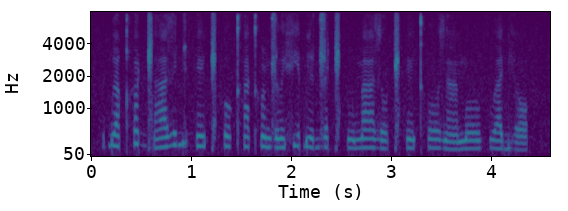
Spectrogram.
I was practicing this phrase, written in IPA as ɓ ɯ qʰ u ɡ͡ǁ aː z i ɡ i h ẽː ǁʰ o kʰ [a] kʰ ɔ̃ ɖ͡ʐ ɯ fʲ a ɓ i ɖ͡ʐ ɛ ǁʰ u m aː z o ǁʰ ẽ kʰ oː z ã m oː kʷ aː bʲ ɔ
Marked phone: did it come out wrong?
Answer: no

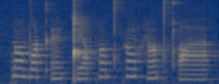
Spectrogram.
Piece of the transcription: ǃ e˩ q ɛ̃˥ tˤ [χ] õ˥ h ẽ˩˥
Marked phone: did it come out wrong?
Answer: yes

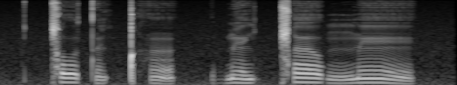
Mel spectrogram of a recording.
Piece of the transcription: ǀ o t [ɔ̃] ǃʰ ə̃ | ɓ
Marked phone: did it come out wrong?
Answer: yes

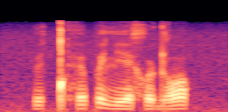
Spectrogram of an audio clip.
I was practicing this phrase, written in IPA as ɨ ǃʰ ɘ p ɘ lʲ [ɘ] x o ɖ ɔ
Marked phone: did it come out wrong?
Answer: yes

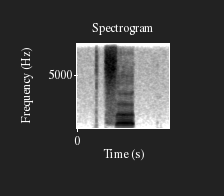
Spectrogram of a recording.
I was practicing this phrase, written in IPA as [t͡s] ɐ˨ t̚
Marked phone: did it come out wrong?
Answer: no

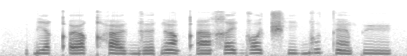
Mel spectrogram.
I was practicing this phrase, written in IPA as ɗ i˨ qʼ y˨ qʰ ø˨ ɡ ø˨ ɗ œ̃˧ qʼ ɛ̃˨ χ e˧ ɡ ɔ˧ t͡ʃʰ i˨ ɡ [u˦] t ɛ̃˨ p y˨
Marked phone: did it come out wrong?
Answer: no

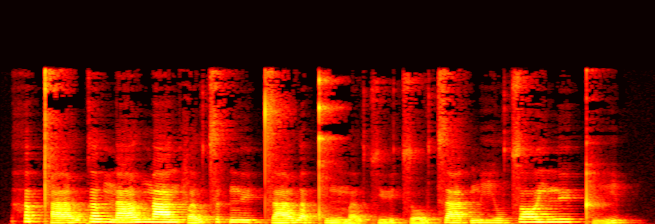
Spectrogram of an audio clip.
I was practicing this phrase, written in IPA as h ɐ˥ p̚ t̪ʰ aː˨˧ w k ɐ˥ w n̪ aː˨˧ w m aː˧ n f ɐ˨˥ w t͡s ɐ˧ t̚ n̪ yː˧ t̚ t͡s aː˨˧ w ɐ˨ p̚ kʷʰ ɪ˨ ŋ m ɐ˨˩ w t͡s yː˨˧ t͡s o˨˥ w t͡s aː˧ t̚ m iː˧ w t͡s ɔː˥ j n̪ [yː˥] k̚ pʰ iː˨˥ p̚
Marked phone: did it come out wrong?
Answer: no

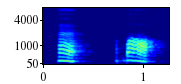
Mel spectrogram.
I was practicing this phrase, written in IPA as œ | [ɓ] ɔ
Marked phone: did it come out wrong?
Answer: no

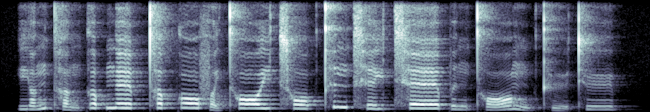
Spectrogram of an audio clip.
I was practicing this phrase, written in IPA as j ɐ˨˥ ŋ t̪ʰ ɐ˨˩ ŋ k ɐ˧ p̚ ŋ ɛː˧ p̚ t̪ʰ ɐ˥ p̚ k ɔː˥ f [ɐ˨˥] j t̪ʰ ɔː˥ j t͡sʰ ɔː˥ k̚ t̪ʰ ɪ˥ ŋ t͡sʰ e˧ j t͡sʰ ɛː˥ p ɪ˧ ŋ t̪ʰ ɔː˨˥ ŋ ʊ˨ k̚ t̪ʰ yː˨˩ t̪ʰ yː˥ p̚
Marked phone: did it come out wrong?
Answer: yes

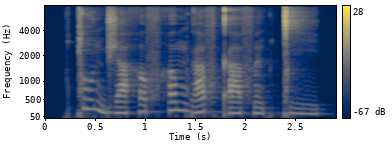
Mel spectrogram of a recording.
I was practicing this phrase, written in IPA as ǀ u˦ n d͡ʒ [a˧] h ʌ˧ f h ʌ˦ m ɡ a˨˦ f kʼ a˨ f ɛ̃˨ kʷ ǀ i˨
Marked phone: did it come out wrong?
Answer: yes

